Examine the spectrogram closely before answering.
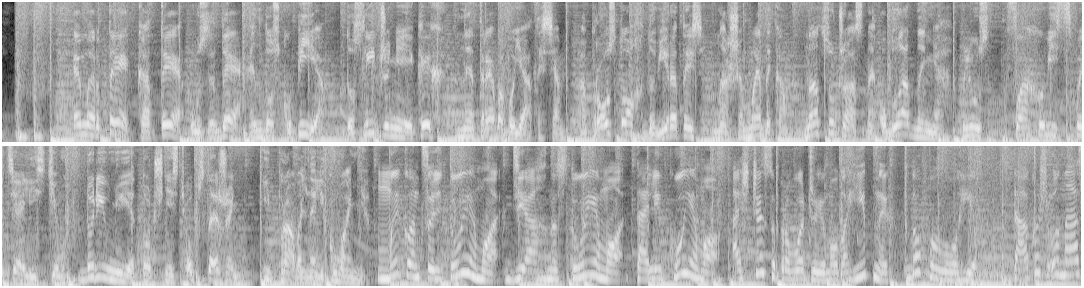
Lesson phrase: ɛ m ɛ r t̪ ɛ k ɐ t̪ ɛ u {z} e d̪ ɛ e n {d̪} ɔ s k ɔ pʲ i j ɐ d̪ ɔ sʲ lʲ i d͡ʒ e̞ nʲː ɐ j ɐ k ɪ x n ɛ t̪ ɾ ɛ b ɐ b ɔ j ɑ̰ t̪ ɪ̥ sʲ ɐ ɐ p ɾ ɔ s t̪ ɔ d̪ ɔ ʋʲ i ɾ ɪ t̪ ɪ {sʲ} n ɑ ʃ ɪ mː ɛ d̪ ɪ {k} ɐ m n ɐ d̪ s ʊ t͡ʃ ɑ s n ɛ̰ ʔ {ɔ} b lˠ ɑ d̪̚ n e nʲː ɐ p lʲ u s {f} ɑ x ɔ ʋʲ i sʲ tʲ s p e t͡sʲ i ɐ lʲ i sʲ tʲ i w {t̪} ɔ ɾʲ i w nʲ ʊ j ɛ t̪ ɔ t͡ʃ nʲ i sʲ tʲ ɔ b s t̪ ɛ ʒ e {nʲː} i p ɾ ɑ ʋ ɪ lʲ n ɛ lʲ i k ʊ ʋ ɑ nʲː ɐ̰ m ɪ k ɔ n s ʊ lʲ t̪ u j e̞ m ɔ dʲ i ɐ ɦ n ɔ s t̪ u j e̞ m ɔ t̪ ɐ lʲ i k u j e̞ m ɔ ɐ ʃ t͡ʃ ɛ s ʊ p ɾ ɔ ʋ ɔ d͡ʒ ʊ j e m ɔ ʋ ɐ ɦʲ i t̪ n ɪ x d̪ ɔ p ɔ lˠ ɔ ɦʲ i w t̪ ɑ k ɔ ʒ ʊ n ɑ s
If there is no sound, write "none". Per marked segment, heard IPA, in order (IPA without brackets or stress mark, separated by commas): z, d̪, sʲ, k, ɔ, f, d̪, nʲ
